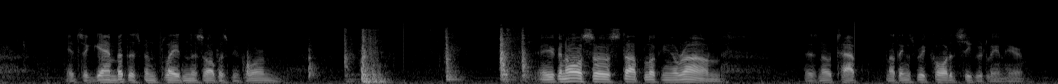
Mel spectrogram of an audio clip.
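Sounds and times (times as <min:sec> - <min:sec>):
speech: 0:00.7 - 0:03.1, 0:05.4 - 0:07.4, 0:08.0 - 0:10.4
office door shutting: 0:03.4 - 0:05.4.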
